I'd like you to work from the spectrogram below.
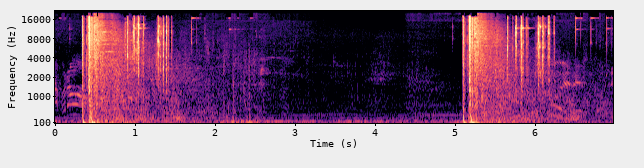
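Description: Rifle gunfire in Resident Evil 4 Remake: two sharp, loud shots several seconds apart, each ringing out briefly over a low game ambience.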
